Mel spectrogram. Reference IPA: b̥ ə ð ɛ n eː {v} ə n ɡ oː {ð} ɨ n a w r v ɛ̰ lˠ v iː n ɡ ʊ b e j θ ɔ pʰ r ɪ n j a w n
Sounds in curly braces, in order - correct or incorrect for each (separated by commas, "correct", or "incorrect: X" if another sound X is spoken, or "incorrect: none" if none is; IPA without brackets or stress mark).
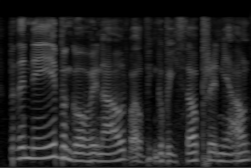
incorrect: b, incorrect: v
